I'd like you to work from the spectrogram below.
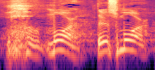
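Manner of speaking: ordinary talk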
